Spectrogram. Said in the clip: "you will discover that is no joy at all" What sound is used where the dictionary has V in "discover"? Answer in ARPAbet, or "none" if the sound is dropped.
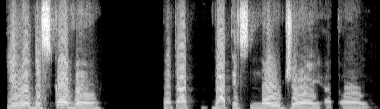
V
